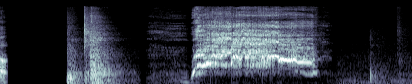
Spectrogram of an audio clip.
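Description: A door slams shut with a sudden thump a little under a second in, then a man lets out a long, loud scream lasting just over a second.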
